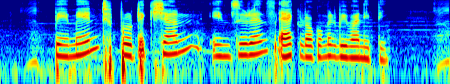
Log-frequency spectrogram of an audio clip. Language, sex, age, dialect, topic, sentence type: Bengali, female, 25-30, Northern/Varendri, banking, statement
